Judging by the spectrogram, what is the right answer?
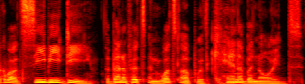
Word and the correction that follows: cannabinoids: Did I pronounce that correctly? Cannabinoids? – Cannabinoids. – Put the emphasis on the wrong syllable.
